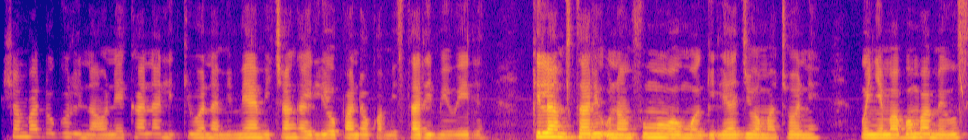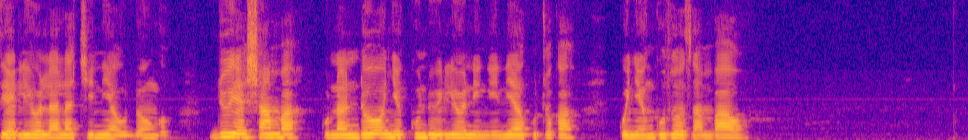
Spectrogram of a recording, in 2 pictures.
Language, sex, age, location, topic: Swahili, female, 25-35, Nairobi, agriculture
